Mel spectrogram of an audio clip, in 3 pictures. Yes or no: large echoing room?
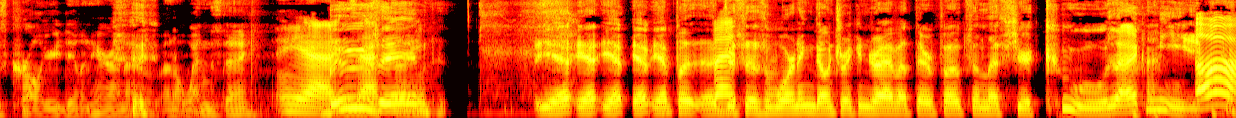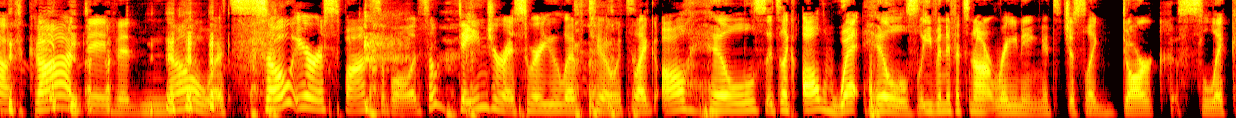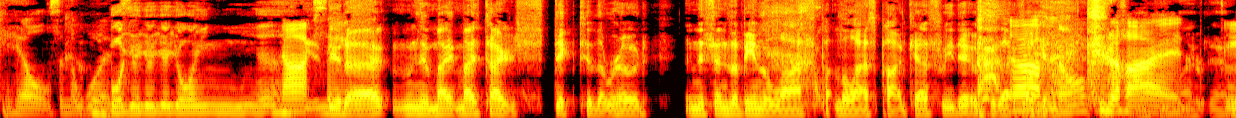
no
